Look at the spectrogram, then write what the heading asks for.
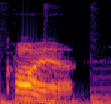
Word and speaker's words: Kiah: But pretty much why I named myself Kiahonfire is because 1, so people can pronounce Kaya right, and 2, fire rhymes with Kaya and fire is cool.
